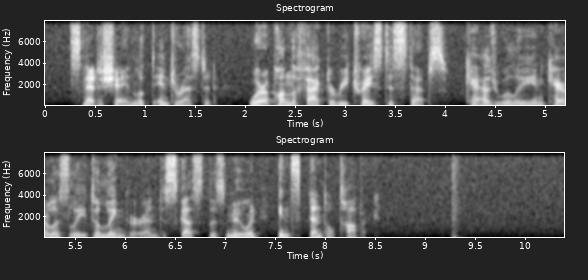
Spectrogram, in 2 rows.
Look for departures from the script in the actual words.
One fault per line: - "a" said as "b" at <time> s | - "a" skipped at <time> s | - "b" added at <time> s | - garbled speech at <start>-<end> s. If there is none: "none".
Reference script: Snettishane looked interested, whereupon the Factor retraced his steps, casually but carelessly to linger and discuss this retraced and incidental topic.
- "but" said as "and" at 4.9 s
- "retraced" said as "new" at 7.0 s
